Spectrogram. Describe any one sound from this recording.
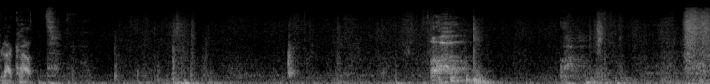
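A mattress thumps and scrapes against a floor.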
